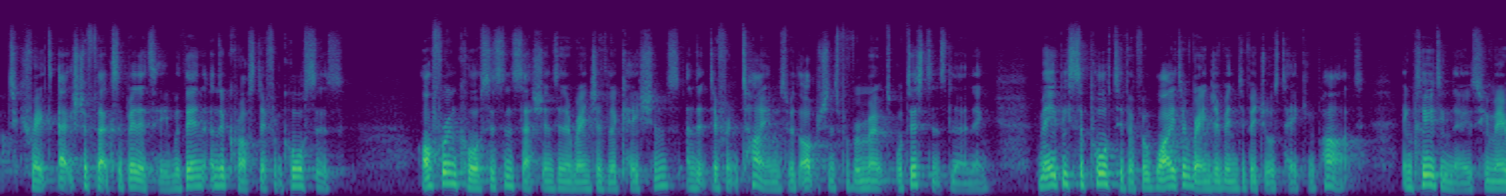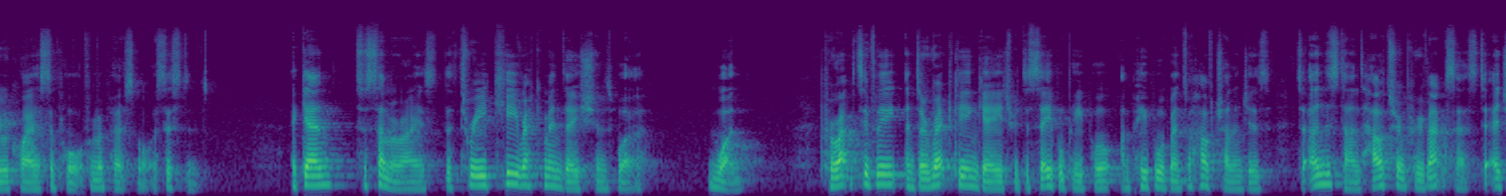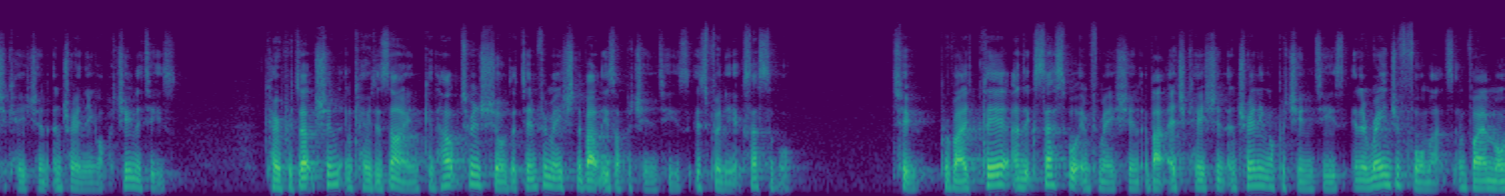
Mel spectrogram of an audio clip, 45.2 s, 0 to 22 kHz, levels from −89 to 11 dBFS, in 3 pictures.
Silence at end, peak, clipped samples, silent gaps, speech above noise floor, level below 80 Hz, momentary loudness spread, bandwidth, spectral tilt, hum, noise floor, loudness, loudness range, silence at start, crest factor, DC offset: 0 s; -4 dBFS; under 0.1%; none; 46 dB; -78 dBFS; 14 LU; 13.5 kHz; -6 dB/octave; none; -71 dBFS; -26 LUFS; 5 LU; 0 s; 22 dB; under 0.1%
